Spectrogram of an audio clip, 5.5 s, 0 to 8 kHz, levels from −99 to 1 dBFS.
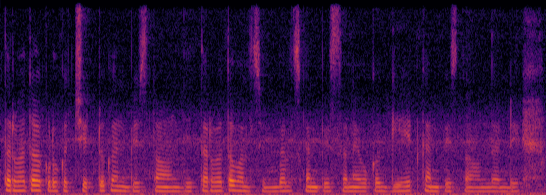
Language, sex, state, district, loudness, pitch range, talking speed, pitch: Telugu, female, Andhra Pradesh, Guntur, -39 LUFS, 170-180 Hz, 140 wpm, 170 Hz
